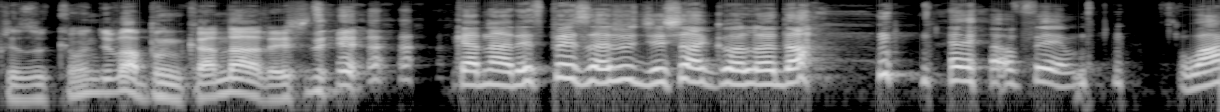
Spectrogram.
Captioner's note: laughter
